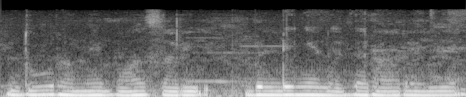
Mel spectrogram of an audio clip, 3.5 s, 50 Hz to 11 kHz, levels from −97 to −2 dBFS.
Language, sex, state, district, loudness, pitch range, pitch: Hindi, male, Madhya Pradesh, Dhar, -13 LUFS, 125-135 Hz, 130 Hz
